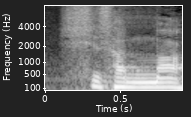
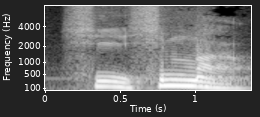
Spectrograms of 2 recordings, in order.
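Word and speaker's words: 是甚麼: 근원이 되는 것이 바로 시삼마 화두, 이 무엇고다, 이 무엇고. 한문으로 하면 시신마 그러기도 하고 시삼마하고, 중국 발음으로는 시스마.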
